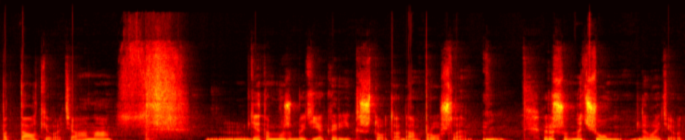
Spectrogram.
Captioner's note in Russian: откашливается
